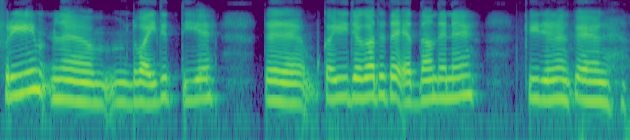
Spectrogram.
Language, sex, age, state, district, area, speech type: Punjabi, female, 60+, Punjab, Jalandhar, urban, spontaneous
